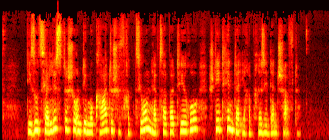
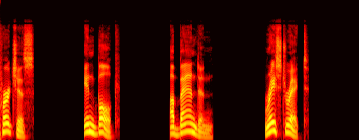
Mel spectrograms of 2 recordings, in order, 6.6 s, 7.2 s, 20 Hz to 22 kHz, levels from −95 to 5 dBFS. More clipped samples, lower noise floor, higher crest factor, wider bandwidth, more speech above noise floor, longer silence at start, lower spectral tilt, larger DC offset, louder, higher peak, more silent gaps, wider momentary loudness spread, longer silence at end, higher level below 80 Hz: neither; second, -39 dBFS vs under -90 dBFS; about the same, 16 dB vs 20 dB; first, 16.5 kHz vs 12 kHz; second, 24 dB vs over 68 dB; first, 0.55 s vs 0 s; about the same, -4.5 dB/octave vs -4.5 dB/octave; neither; first, -15 LUFS vs -23 LUFS; first, 0 dBFS vs -6 dBFS; second, none vs 0.67-1.67 s, 2.38-3.39 s, 4.25-5.29 s; second, 14 LU vs 18 LU; second, 0.6 s vs 1.05 s; first, -58 dBFS vs -64 dBFS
